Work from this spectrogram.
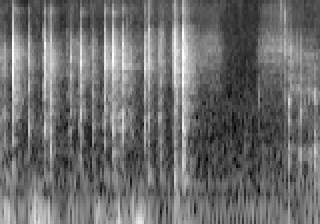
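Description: Fingers tap out a search on a computer keyboard in a quick, uneven run of close key clicks that stops after about two seconds, leaving a quiet room.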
